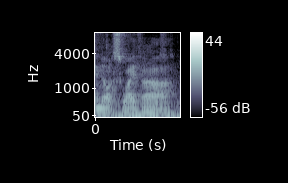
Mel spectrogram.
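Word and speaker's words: noswaith dda: Welsh learning is that if you spell that out it's no wife a but you you drop the the and just say no wife are is when you're talking.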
